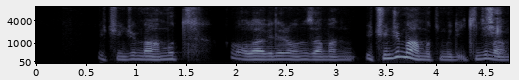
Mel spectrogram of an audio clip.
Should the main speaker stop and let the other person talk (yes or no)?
yes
